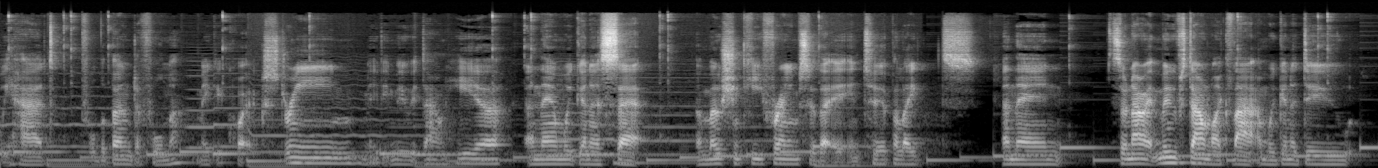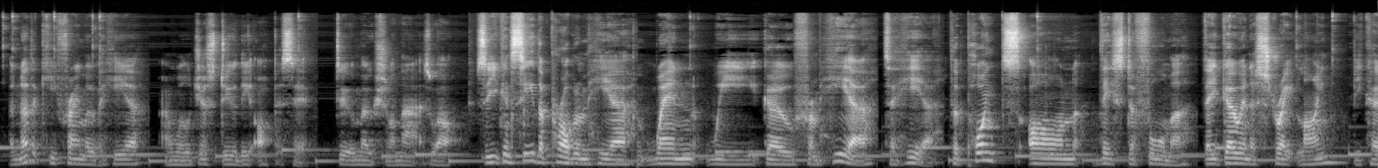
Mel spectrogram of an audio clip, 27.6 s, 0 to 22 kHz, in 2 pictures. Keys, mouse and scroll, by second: 18.7 scroll down 1, 19.0-19.7 scroll up 1, 19.7-20.1 scroll down 1, 20.1 scroll up 1, 20.6 click, 23.2 scroll up 1, 23.4 scroll down 1, 23.6 space, 23.8 click, 24.0 space, 26.7 click.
